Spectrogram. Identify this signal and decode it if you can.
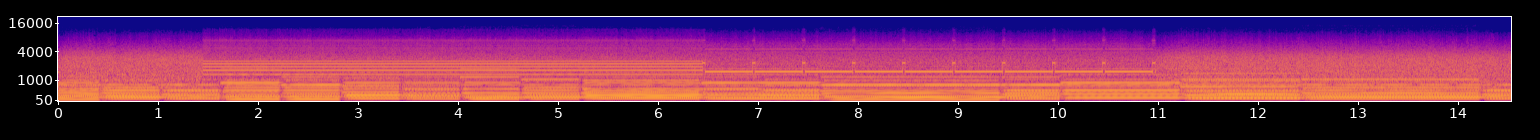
Weather fax (radiofax), 120 lines a minute, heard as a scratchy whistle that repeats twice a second, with radio static.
